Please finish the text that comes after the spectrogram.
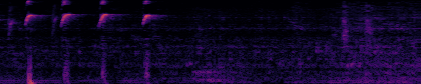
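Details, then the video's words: Four crisp, very high downslurred notes from a plain flowerpecker, evenly spaced with dull knocks, followed by quiet low rumble. "KICAUANNYA BELUM BANYAK DIKETAHUI || BURUNG KEMADE POLOS"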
